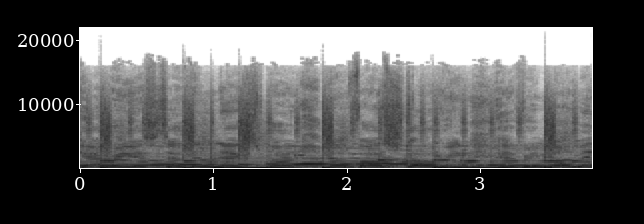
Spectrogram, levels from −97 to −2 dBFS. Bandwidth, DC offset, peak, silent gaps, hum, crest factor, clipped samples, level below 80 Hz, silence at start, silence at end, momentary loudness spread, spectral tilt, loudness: 17 kHz; under 0.1%; 0 dBFS; none; none; 12 dB; under 0.1%; -20 dBFS; 0 s; 0 s; 3 LU; -4.5 dB/octave; -13 LUFS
